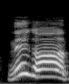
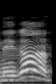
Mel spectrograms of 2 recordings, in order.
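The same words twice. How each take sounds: First: It starts high and sounds strong. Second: It starts low and rises. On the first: It sounds forceful. The speaker calls it wrong. "ねがーって言うもん、うん、日本人。" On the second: It sounds natural. The speaker calls it right. "ねがーって言うんだけど、うん、韓国人は。"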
